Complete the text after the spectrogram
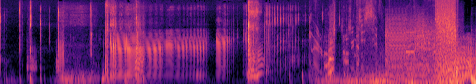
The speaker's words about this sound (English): Is that how we're going to start the show? Just fart noises?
